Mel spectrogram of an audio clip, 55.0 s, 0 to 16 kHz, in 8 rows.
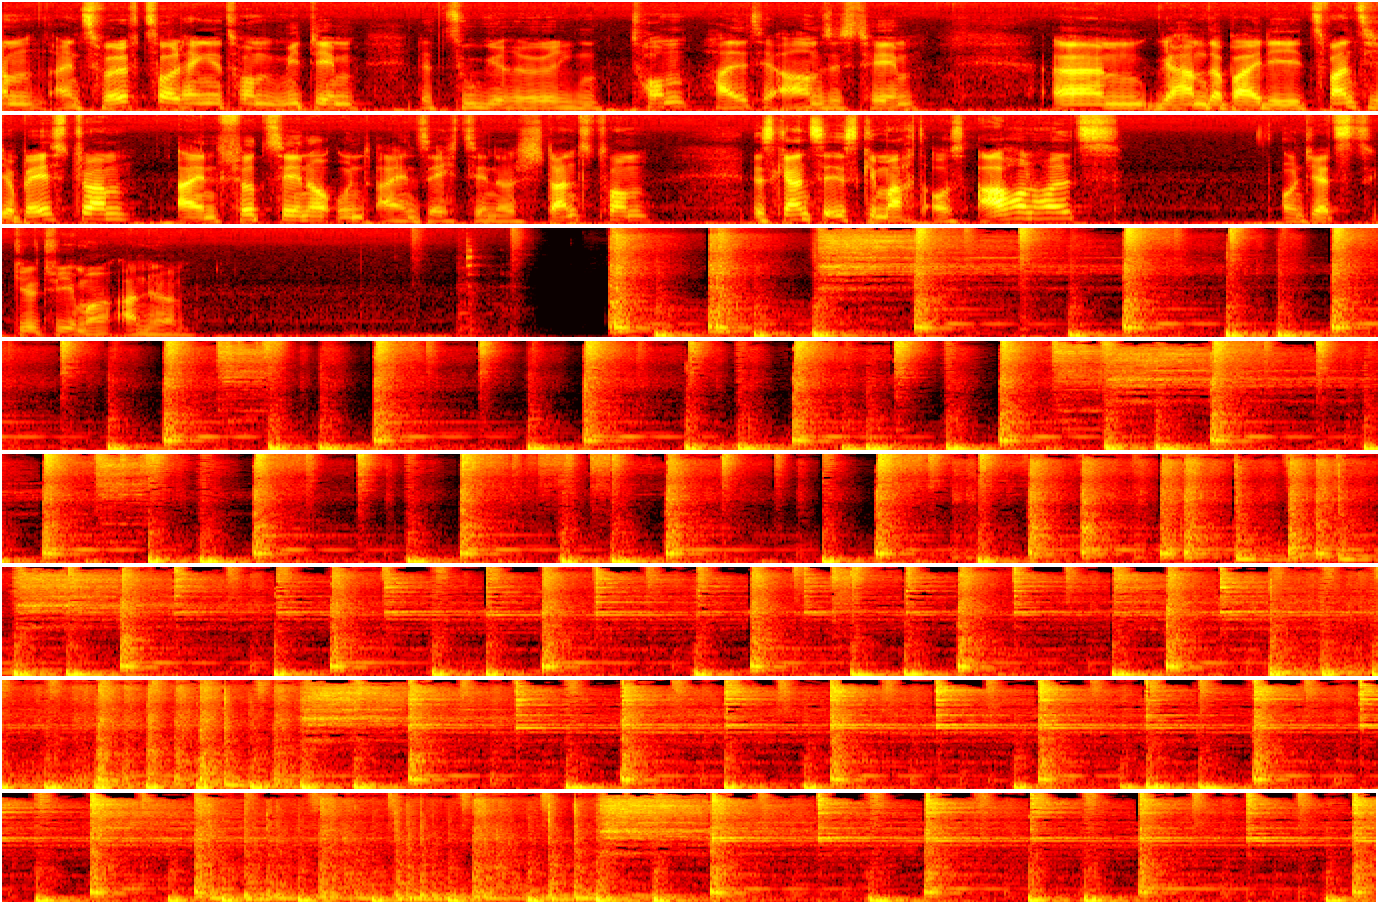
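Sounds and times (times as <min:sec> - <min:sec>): drum kit groove: 0:15.8 - 0:55.0
hi-hat and cymbals: 0:16.8 - 0:55.0.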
